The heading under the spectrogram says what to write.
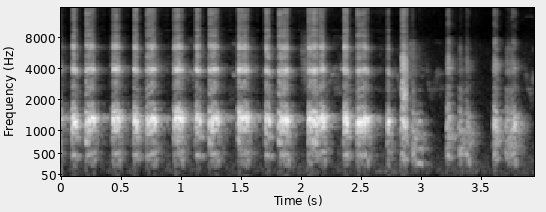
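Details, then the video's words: Chukar partridge, played as a hunting lure in Pakistan or Afghanistan, possibly a female: loud, rapid paired clucking chuk-chuk notes about three per second, then breaking into scattered, faster, weaker clucks near the end. "Chakor ki awaz |sound of kekliksesi partridge"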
